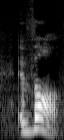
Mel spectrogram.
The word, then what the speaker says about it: evolve: have the word evolve evolve here we go stress goes right there on the second syllable evolve it means to advance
